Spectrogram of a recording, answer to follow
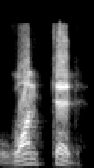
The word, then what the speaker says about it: wanted: It sounds like an id, id, not an ed. Like wanted, needed, waited, started.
